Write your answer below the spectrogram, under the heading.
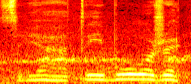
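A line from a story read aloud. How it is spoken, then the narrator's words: Mumbled. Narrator (Russian): пробормотал Берти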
